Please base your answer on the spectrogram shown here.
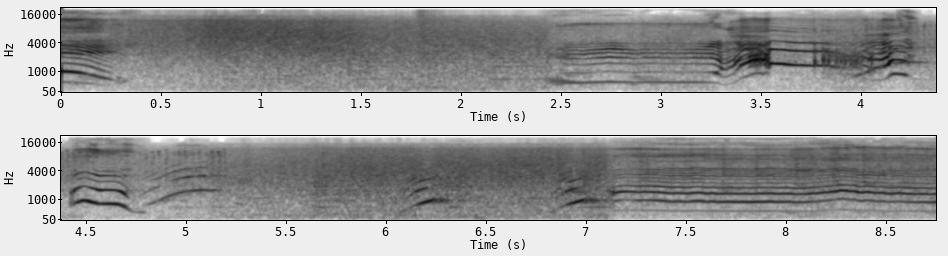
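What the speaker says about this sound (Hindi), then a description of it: "ये लहरें हमारी बोट पलट भी सकती है।" Cartoon sound of big waves crashing and splashing against a small boat, a loud continuous wash of surf broken by a lull, with cartoon voices, squeaky whistles and tones layered over it.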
